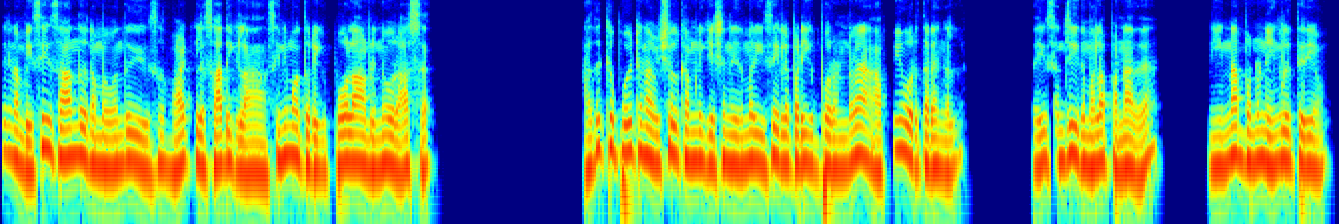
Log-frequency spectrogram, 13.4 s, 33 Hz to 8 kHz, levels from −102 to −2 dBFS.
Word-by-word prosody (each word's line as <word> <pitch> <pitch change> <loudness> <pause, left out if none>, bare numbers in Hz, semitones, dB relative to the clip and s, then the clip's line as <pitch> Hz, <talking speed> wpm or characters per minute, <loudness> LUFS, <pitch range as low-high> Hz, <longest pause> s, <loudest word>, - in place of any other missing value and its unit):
நம்ம 140 -5 +1
இசைய 215 - +1
சார்ந்து, 175 +1 +3
நம்ம 140 -2 +1
வந்து 145 +3 0 0.2
சு 145 - -2
வாழ்க்கையில 145 +1 0
சாதிக்கலாம். 130 -4 +1
சினிமா 175 +2 +2
துறைக்கு 130 -3 0
போலா, 150 +1 +3
அப்டினு 140 +1 +1
ஒரு 125 - 0
ஆச. 130 0 -4 1.6
அதுக்கு 210 +9 0
போய்ட்டு, 195 0 +1
நான் 165 -4 +2
விசுவல் 160 +5 0
கம்யூனிகேஷன் 155 -2 +1
இது 140 - +1
மாரி 150 -1 +1
இசையில 150 0 +1
படிக்கப் 145 -3 0
போறேன்ற 135 +3 +1 0.2
அப்பயும் 205 - -2
ஒரு 135 - -3
தடங்கல். 135 -2 0 0.8
தயவுசெஞ்சு, 155 +5 -1
இதுமாரிலா 145 +1 +1
பண்ணாத. 130 -2 +1 0.7
நீ 135 - -1
என்னா 175 +5 +2
பண்ணணுனு 155 -1 +2
எங்களுக்கு 150 -1 0
தெரியும். 135 -2 0
145 Hz, 155 wpm, -23 LUFS, 135-155 Hz, 1.6 s, சார்ந்து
